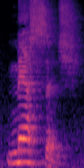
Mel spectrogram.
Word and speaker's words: message: Message. What happens to the A? Becomes a schwa.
